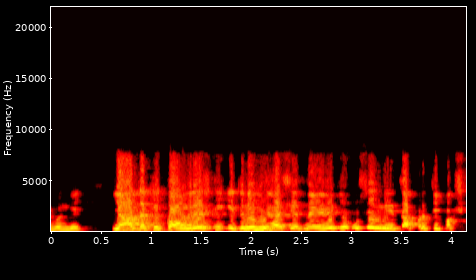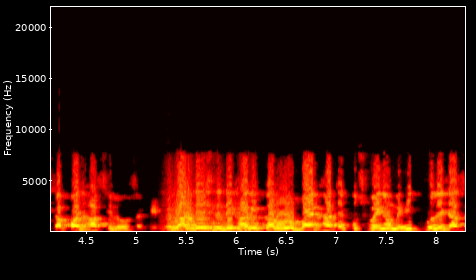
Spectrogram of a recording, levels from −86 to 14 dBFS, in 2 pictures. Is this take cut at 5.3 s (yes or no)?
yes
